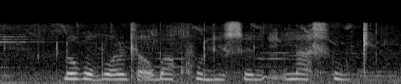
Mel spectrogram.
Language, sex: Xhosa, female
